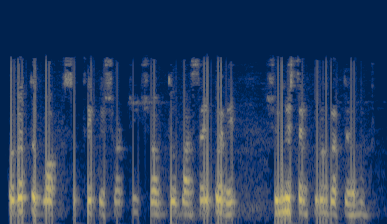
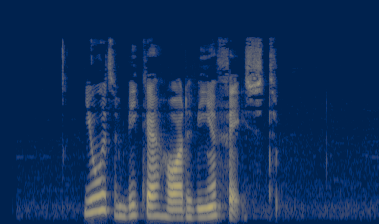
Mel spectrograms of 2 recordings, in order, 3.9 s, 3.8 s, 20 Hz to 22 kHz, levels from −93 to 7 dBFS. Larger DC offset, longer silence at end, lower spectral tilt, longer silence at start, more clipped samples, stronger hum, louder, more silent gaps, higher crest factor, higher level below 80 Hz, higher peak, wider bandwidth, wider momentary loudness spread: neither; second, 0.2 s vs 1.05 s; about the same, -5.5 dB/octave vs -5 dB/octave; second, 0.1 s vs 0.85 s; neither; neither; first, -23 LUFS vs -30 LUFS; neither; about the same, 18 dB vs 20 dB; first, -52 dBFS vs -86 dBFS; first, -4 dBFS vs -12 dBFS; second, 7.8 kHz vs 11.5 kHz; about the same, 12 LU vs 10 LU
